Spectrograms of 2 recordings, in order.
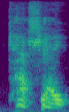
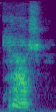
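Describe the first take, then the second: First: It has two syllables, ending in an 'ay' sound. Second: It has one syllable, sounding like 'cash'. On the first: The speaker calls it wrong. "sometimes pronounced cachet as well. That's not the correct pronunciation" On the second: The speaker calls it right. "The correct pronunciation is cash, just like the money in your pocket"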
